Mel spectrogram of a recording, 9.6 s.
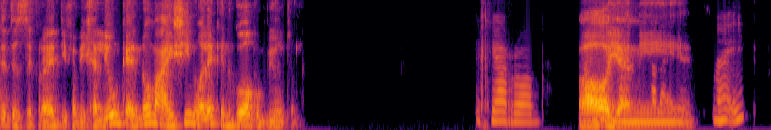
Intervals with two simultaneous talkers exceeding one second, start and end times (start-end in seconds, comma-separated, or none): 7.2-8.7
